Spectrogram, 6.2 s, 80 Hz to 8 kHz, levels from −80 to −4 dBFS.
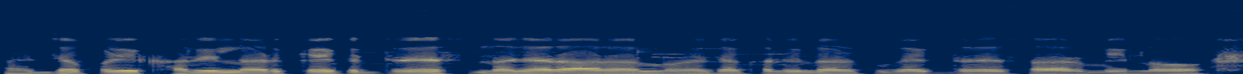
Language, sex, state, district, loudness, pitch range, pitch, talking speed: Magahi, female, Bihar, Lakhisarai, -30 LUFS, 135-145 Hz, 140 Hz, 155 wpm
